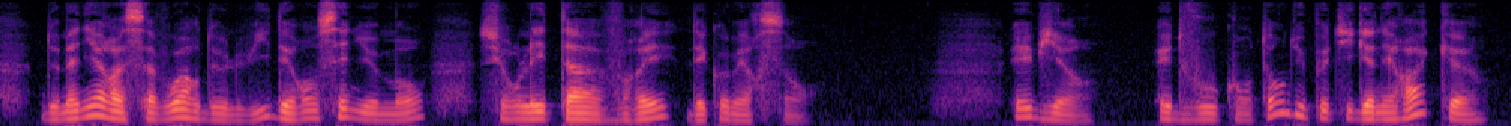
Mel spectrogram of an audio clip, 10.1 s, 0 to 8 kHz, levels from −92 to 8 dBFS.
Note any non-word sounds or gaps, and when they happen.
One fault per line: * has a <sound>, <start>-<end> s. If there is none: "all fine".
all fine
